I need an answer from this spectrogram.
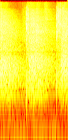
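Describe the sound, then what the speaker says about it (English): An audience at a Pre-Juneteenth open mic claps in brief bursts, with a few distinct sharp hand claps standing out over a steady wash of sound close by. "Please give a round of applause for yourselves."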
